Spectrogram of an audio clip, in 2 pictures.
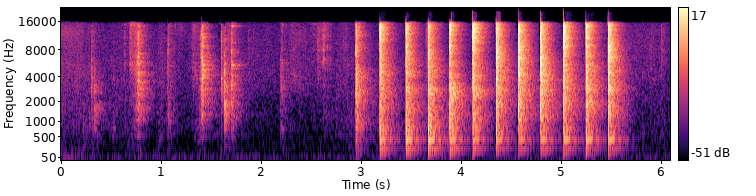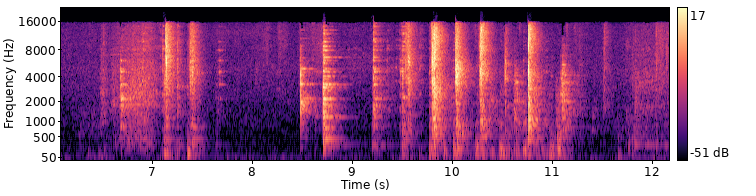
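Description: A hammer raps metal repeatedly to break the gasket loose on a Caterpillar D2 engine during teardown. Sharp ringing blows land in rapid bursts of eight to ten strikes, with a few scattered taps in between.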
